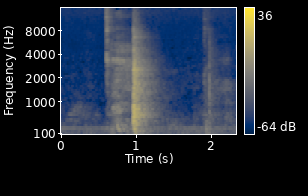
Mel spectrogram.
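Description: A short voiced sound from the woman, then a single sharp knock about a second in as a drinking cup is set down on the table.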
